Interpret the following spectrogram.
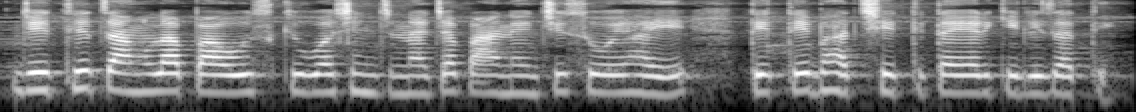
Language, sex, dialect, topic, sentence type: Marathi, female, Standard Marathi, agriculture, statement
